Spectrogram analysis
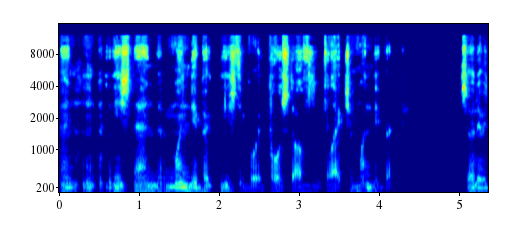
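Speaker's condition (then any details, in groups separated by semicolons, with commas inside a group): Throat cancer treatment effects; stage 4 throat cancer 6.5 years into recovery, chemo, radiotherapy, tracheostomy, neck nerves repaired, remission 2.5 years; voice changed by throat cancer and treatment, deep voice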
